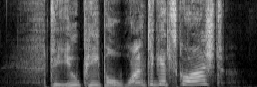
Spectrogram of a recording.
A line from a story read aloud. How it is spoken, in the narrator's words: Daphne shouted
